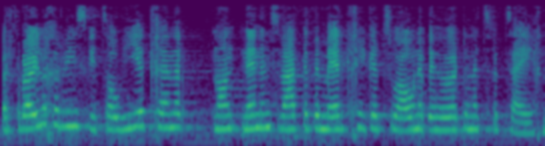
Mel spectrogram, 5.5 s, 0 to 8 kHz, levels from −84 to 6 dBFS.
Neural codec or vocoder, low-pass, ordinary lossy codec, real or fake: none; 7.2 kHz; MP3, 48 kbps; real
